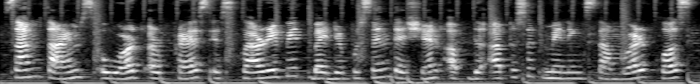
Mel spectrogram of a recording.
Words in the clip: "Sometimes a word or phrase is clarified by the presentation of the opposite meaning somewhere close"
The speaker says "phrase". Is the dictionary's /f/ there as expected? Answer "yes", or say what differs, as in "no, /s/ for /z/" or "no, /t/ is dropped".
no, /p/ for /f/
